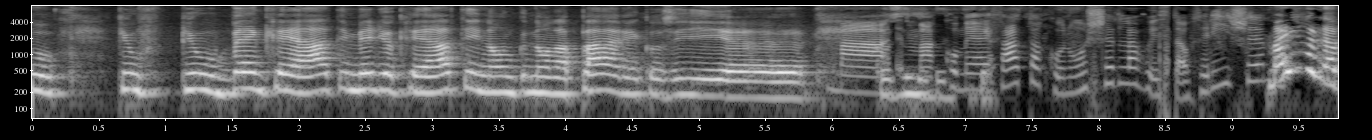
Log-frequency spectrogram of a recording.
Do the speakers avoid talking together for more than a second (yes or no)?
yes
